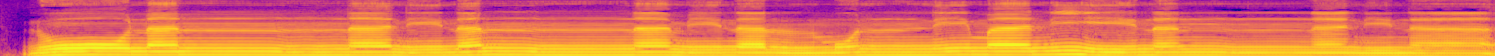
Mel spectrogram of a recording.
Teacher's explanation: Dia termasuk huruf-huruf min nur. Nah, itu nun sukun bertemu dengan huruf nun. Jadi dimasukkan ke huruf setelahnya dengan gunnah. Gunnah itu artinya mendengung.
